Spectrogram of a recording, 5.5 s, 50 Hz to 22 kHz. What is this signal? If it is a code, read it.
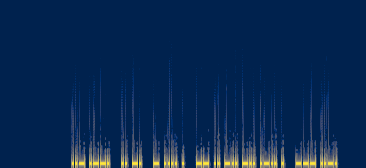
Morse code, heard as a keyed tone, about 44 wpm, 700 Hz. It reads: UP IN THE MIDDLE OF
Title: Sets of 5 Words Encore 45wpm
